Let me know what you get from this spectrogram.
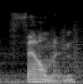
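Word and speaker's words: Fjellman: The wonderful sociological treatise on Walt Disney World, it's a book called Vinyl Leaves by Stephen M. Fellman, which there's a silent J in there, discusses the World Key kiosk.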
